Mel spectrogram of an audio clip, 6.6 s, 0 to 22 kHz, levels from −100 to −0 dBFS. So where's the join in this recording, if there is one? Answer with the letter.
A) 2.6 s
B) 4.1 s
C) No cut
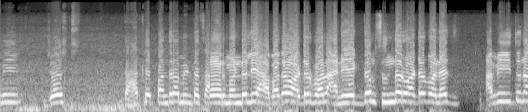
A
